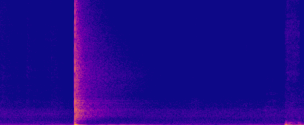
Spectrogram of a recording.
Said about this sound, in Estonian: teeme, vaata, ja teeme plakse. tee üks korralik siis.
